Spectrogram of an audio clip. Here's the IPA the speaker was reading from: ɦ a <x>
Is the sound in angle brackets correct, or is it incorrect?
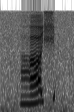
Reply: incorrect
